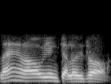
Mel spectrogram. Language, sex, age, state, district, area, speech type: Manipuri, male, 30-45, Manipur, Kakching, rural, conversation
